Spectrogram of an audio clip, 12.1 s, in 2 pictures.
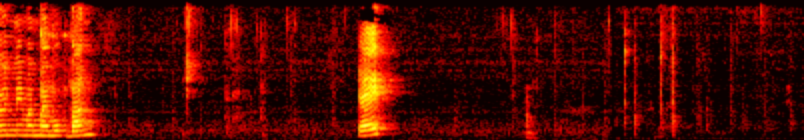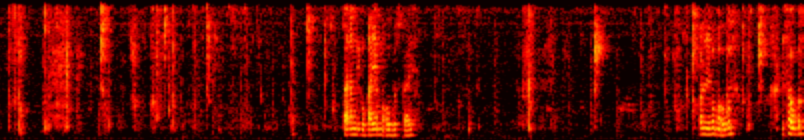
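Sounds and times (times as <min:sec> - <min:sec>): crunching and chewing: 0:04.1 - 0:12.0.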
